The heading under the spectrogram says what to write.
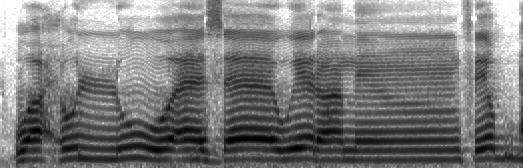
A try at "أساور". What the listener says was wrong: أساور مش را. الراء مفتوحة عندك هتبقى مفخمة.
